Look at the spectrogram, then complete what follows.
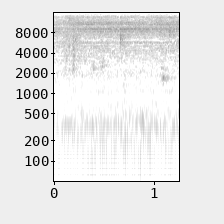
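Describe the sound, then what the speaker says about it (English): Cold tap water runs in a steady, gentle stream to rinse homemade butter, a continuous soft splashing hiss with no talk. "Time to rinse our butter to get all of that buttermilk off of the butter"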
